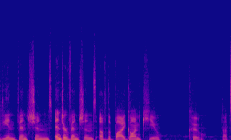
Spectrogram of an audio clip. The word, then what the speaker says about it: Qu: Their world lay under a scorching sun, its intensity made monstrous through the interventions of the bygone Ku. That's how you pronounce it.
